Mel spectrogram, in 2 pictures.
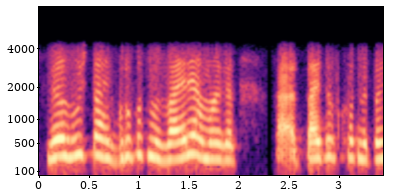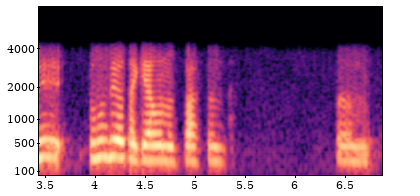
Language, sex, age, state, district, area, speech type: Kashmiri, female, 18-30, Jammu and Kashmir, Bandipora, rural, conversation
